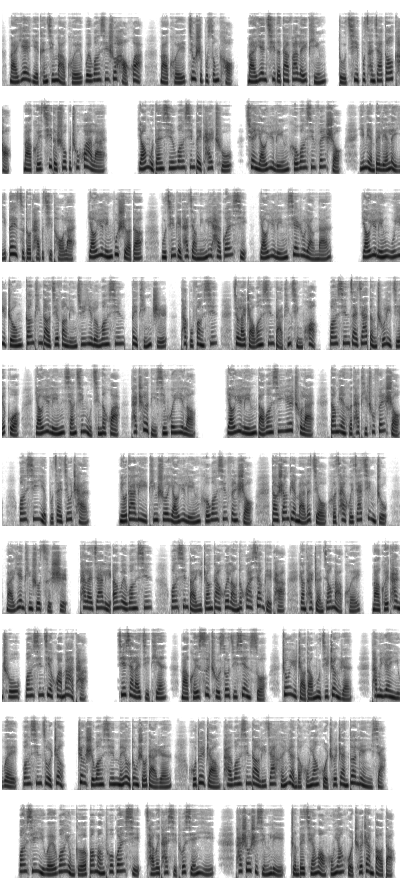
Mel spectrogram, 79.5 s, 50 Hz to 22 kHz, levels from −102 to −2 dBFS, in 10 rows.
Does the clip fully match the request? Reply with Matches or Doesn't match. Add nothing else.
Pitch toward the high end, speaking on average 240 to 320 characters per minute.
Matches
